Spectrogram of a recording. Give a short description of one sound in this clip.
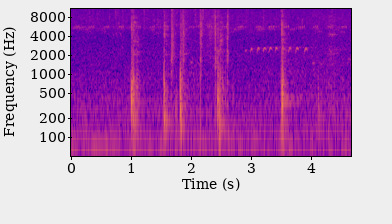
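Hands slap and thump against stone ledges.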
